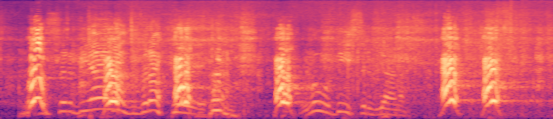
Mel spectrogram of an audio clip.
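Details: Montenegrin Mountain Hounds from kennel 'Sutorman' hunting wild boar: scattered harmonic barks and drawn-out bays in uneven bursts, mixed with excited voices of hunters.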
